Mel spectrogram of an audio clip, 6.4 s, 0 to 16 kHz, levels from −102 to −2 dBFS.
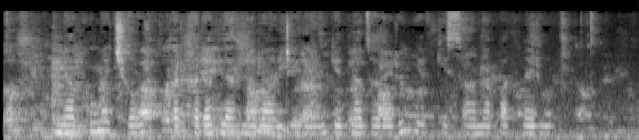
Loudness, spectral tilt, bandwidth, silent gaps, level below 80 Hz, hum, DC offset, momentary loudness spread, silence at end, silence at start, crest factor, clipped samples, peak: -25 LUFS; -4 dB/octave; 11.5 kHz; none; -50 dBFS; none; under 0.1%; 12 LU; 0 s; 0.05 s; 20 dB; under 0.1%; -6 dBFS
